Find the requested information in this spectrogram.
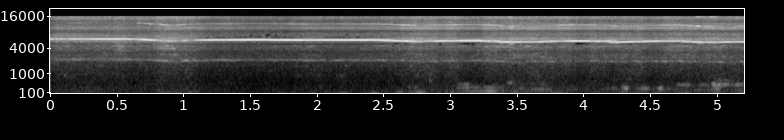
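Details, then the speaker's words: Steady high-pitched whine of a high-speed dental drill cutting tooth, with faint low room sounds, during an invasive veneer preparation for colour change on an anterior tooth. "Si ven, es invasivo porque me tocó tallar para poder respetar el contorno del arco de las otras piezas."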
